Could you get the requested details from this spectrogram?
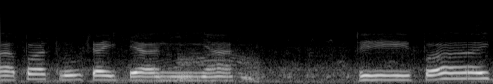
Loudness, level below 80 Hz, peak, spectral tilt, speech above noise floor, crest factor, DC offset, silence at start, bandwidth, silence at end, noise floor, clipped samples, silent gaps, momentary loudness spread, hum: -19 LUFS; -58 dBFS; -4 dBFS; -9 dB/octave; 24 dB; 16 dB; under 0.1%; 0 s; 4.5 kHz; 0 s; -43 dBFS; under 0.1%; none; 10 LU; none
